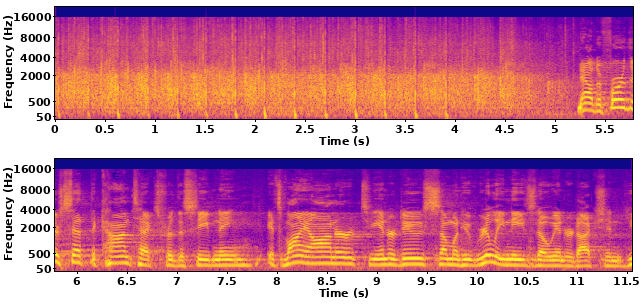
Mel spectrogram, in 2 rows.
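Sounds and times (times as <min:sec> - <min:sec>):
crowd applauding: 0:00.0 - 0:05.2
speech: 0:05.3 - 0:11.5.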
